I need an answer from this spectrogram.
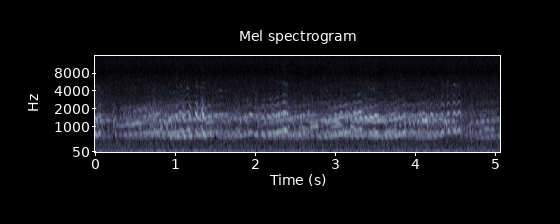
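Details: Mountain brown frogs, Rana ornativentris, calling in the Kuma Basin of Kumamoto, Japan: a dense chorus of overlapping low, pulsed, clucking croaks that run continuously through the clip.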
